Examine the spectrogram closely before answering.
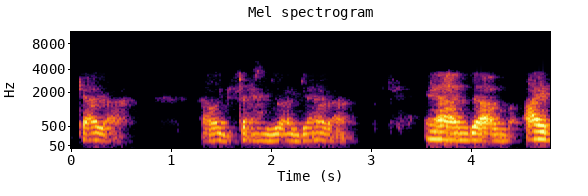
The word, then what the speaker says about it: Guerra: And your last name, is it pronounced Guerra or is it Guerra? I sometimes it could be either way. Yeah, no, it's the latter. So Guerra is war in Guerra, Spanish. Guerra. All right, Guerra, Alexsandra Guerra.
